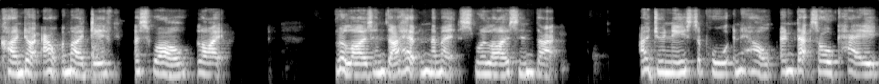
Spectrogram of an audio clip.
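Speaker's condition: Deafness; cochlear implant with audio cable for Zoom and team meetings

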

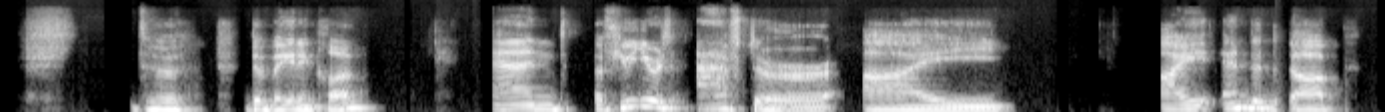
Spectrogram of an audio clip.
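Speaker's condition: Stutter; lifelong stutter, grew up stuttering in Lebanon, avoided speaking almost entirely for over 25 years; stutter may sound like internet problems, repeated fillers such as eh; repeated words, prolonged sounds

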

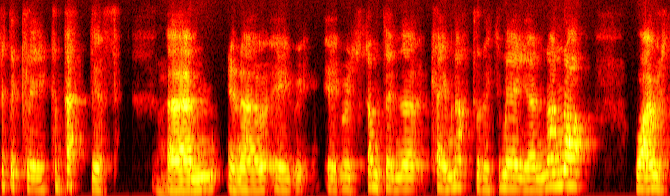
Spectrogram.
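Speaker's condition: Profound deafness; congenital

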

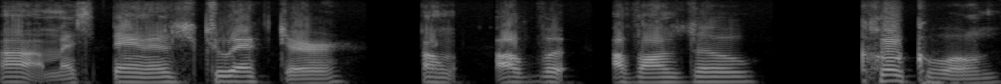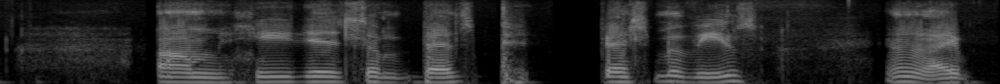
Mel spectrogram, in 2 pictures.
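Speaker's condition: Down syndrome

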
